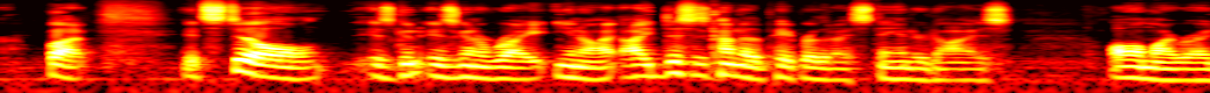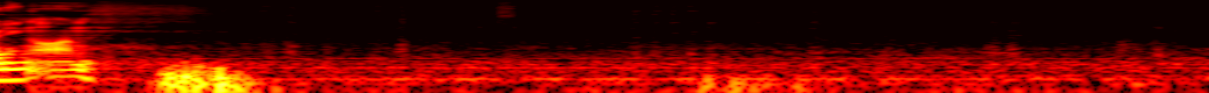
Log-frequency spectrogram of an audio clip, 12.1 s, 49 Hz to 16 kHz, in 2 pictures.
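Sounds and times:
pen nib scratching paper: 7.4 - 10.2, 11.0 - 12.0.

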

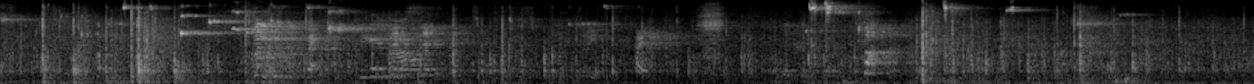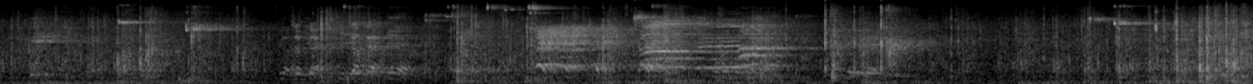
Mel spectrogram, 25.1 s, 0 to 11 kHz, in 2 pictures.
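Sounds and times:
shoes squeaking: 0.0 - 25.0
players calling out: 0.7 - 4.9, 17.0 - 21.7.

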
